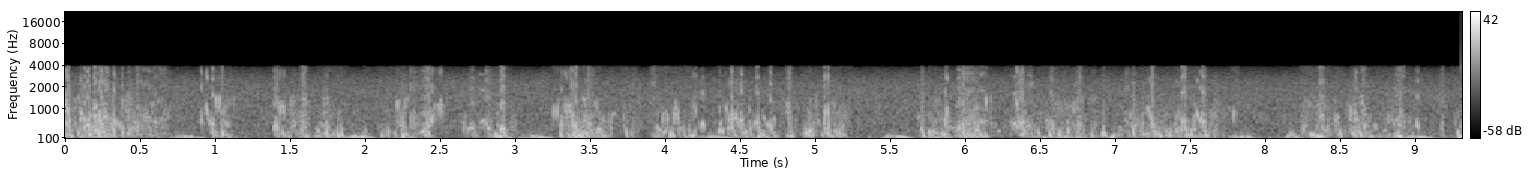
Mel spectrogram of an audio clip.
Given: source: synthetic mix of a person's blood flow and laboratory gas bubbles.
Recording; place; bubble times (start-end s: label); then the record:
Doppler ultrasound of blood flow; precordium
0.00-0.72 s: bubbles
0.89-1.17 s: bubbles
1.38-1.91 s: bubbles
1.99-2.05 s: bubbles
2.08-2.56 s: bubbles
2.64-3.04 s: bubbles
3.23-3.86 s: bubbles
3.90-4.29 s: bubbles
4.34-5.27 s: bubbles
5.67-7.84 s: bubbles
8.24-9.08 s: bubbles
9.10-9.21 s: bubbles
9.25-9.32 s: bubbles
From the record:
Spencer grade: 4 (maximum detectable bubble signal sounding continuously throughout systole and diastole of every cardiac period, and overriding the amplitude of the normal cardiac signals); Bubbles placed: anywhere in the cardiac cycle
